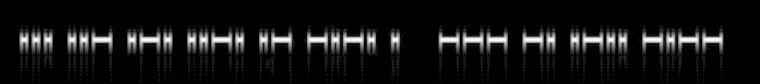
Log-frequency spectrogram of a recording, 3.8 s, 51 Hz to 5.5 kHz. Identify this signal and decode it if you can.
Morse code, heard as a keyed tone, about 40 wpm, 600 Hz. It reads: SURFACE ONLY
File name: the old man and the sea 2 40wpm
